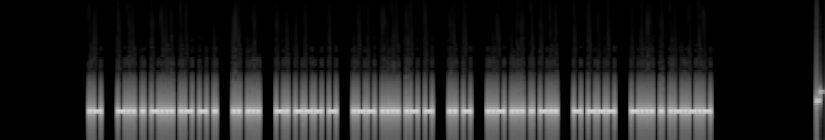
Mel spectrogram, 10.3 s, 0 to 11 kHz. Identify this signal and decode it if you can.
Morse code, heard as a keyed tone, about 37 wpm, 700 Hz. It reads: A DEBATE IS NOT WHAT IT USED TO BE.
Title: Sentences from Top 1100 Words 40wpm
